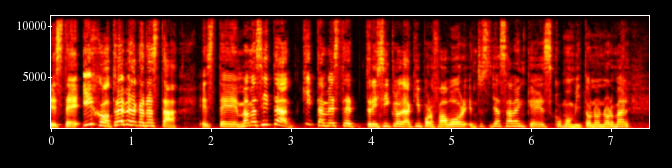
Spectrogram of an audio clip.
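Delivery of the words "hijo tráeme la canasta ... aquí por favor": loud, everyday, yelled shouting. Retelling how she calls her kids: imitating own yelling. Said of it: "todo el tiempo estoy gritando".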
